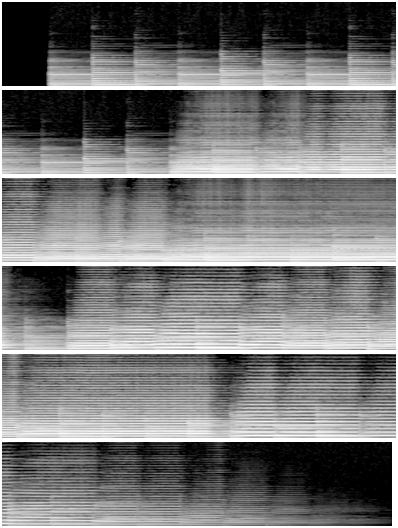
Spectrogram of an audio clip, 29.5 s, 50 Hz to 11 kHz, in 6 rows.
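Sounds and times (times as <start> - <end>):
piano accompaniment: 0.6 - 28.4
F horn melody: 7.0 - 28.5.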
